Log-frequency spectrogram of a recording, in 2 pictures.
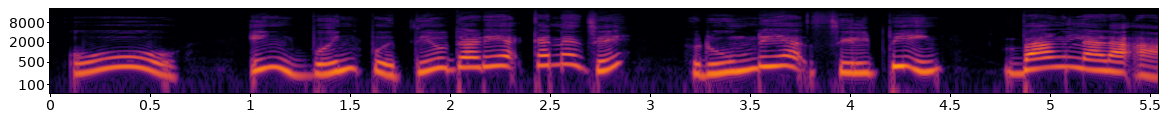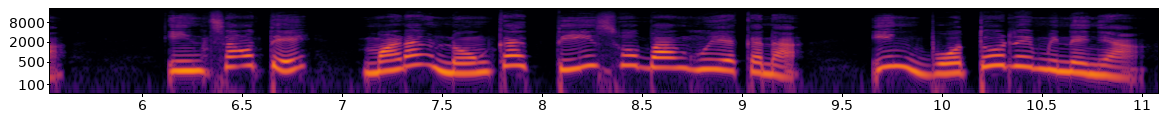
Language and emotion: Santali, surprised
